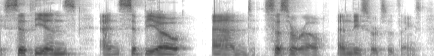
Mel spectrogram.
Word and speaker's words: Cicero: Technically the Latin and the Greek every time there is a C it is always pronounced like a K.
